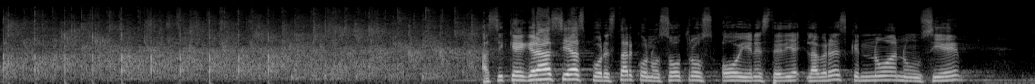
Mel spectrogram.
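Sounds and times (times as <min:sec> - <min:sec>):
crowd applauding: 0:00.0 - 0:05.4
speech: 0:04.8 - 0:09.8.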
